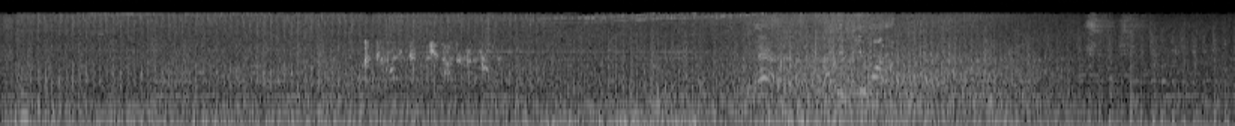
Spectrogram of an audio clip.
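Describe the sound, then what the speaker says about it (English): A helicopter drones overhead in a Detroit hostage standoff, a continuous low rumbling roar holding steady throughout, with voices talking faintly underneath. "Tell that helicopter to get out of here"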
